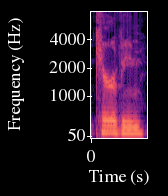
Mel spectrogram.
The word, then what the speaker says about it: cherubim: yeah so they were not the the cherubim Cara Veeam is the correct pronunciation in the Bible were not they were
